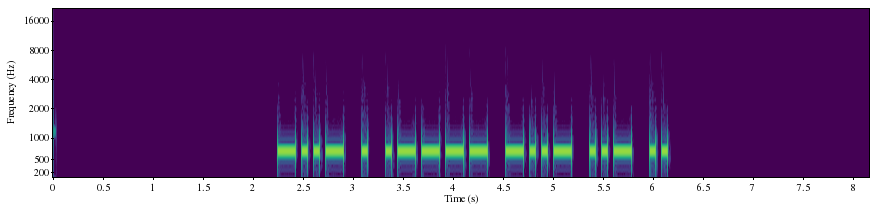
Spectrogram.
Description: Morse code, heard as a keyed tone, about 20 wpm, 700 Hz. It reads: XE1XUI
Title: DXCC-100 Call Signs - 6 Characters - 20wpm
